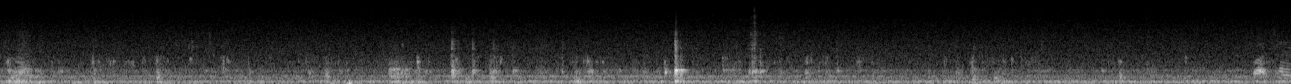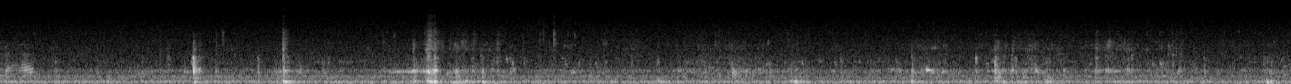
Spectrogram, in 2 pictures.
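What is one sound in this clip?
An outboard motor hums steadily.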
